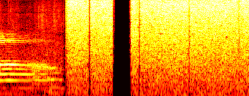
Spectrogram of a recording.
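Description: A girl's high belted sung note, held and then cut off about half a second in by a loud burst of TV static hiss. The static drops out completely for a moment just after a second in, then comes back.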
